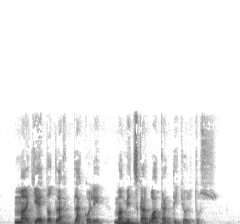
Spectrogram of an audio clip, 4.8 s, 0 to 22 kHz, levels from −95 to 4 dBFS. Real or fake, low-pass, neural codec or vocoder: real; 10.8 kHz; none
